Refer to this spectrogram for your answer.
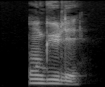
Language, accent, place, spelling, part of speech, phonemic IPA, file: French, France, Lyon, ongulé, noun, /ɔ̃.ɡy.le/, LL-Q150 (fra)-ongulé.wav
- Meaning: ungulate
